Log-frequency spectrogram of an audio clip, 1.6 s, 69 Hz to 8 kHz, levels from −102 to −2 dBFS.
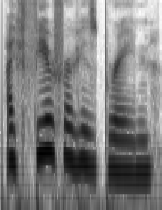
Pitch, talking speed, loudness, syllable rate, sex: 200 Hz, 185 wpm, -16 LUFS, 3.5 syllables/s, female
